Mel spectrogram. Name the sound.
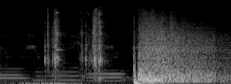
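shotgun blast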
